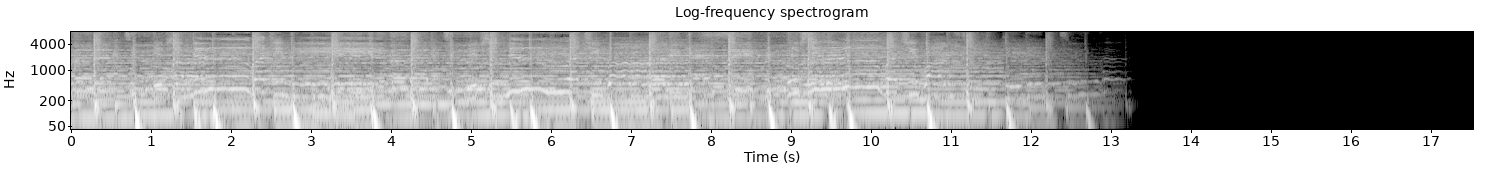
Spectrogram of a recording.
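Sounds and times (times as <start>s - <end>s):
80s Redrum drum machine beat: 0.0s - 12.8s.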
